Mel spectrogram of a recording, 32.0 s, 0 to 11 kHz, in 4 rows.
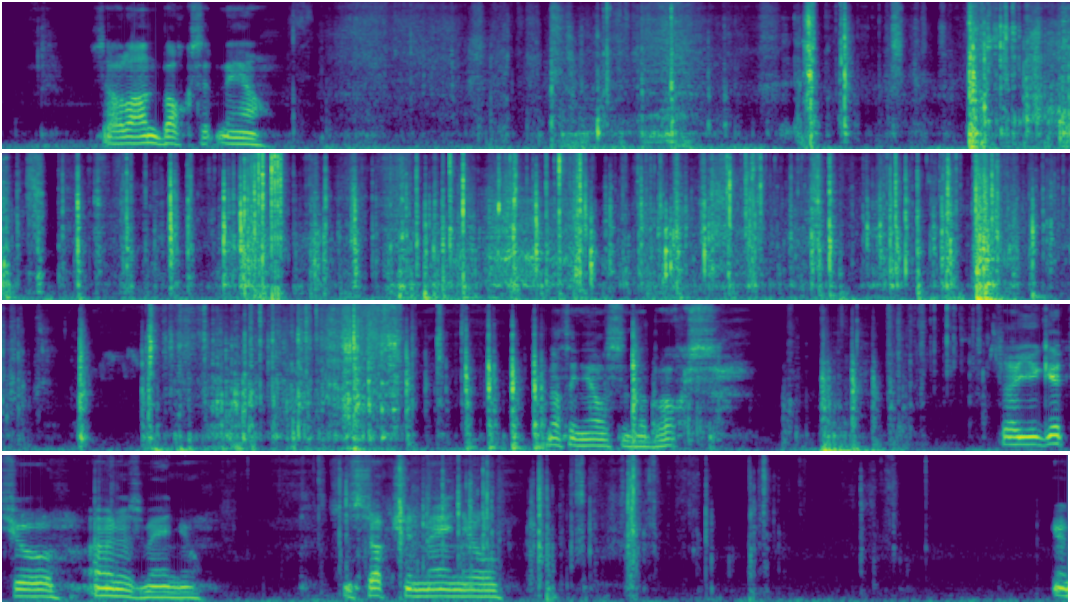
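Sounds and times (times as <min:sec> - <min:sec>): packaging rustling and crinkling: 0:02.2 - 0:20.1, 0:22.4 - 0:23.6, 0:25.7 - 0:31.0.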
